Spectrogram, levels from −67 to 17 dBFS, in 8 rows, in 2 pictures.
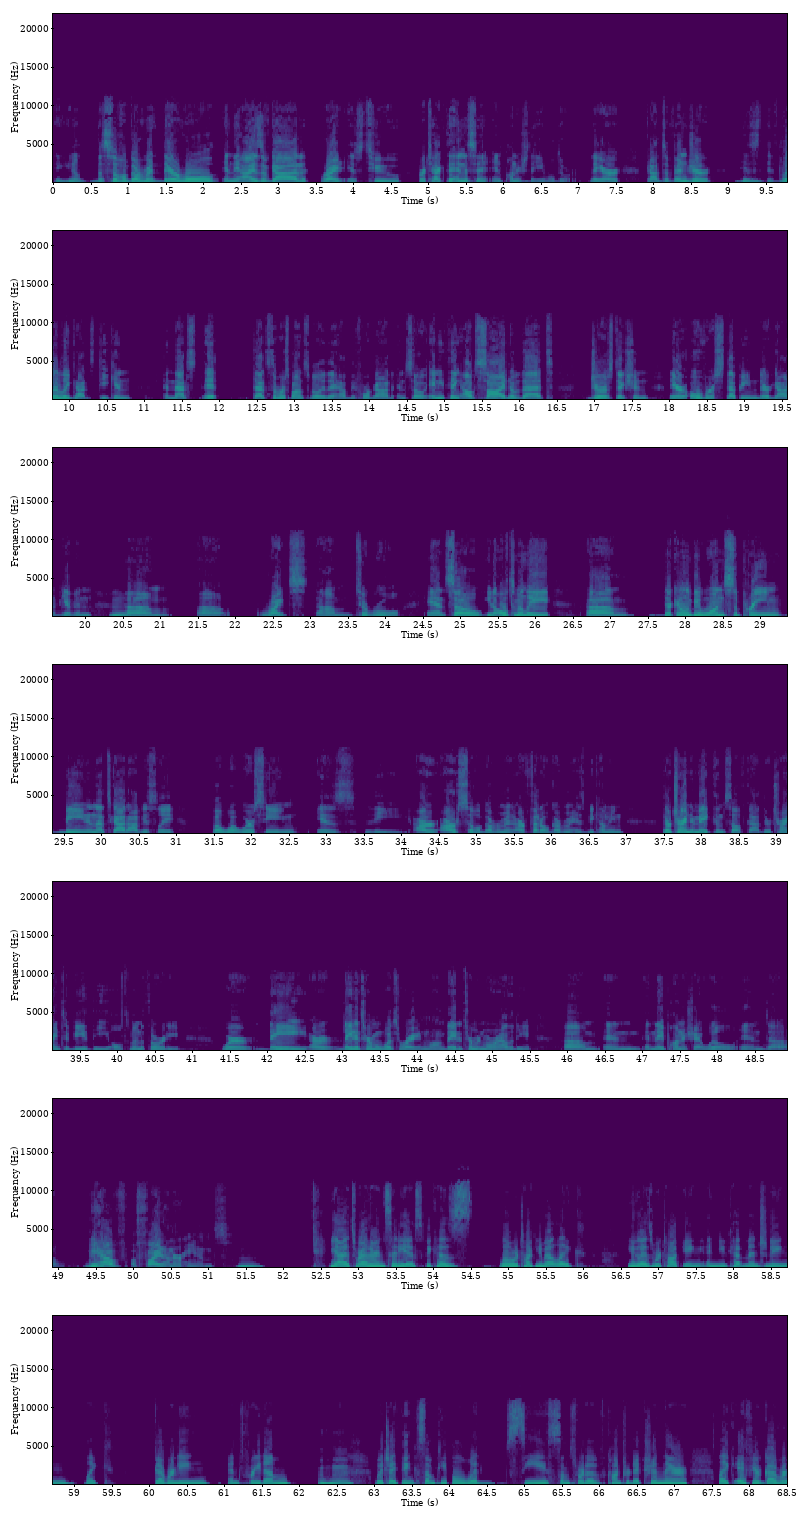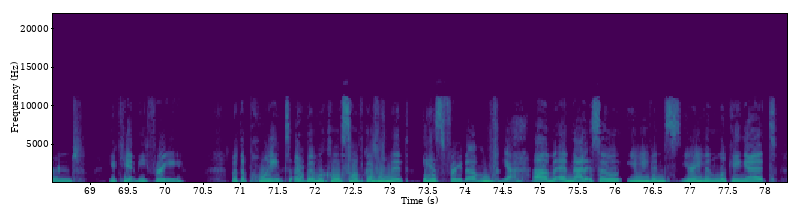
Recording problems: distortion; slight; 10 dB below the speech
garbled, watery; slightly; nothing above 11 kHz

